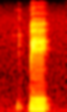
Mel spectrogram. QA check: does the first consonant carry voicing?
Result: no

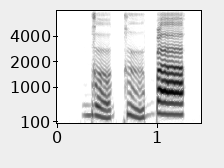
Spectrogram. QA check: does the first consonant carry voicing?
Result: yes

